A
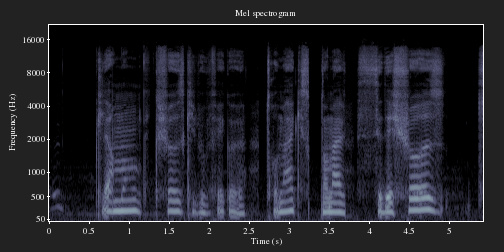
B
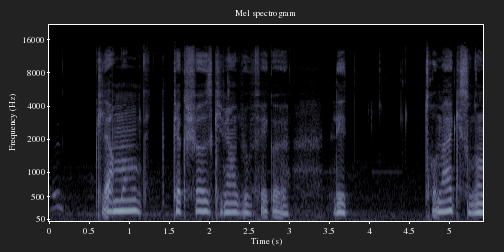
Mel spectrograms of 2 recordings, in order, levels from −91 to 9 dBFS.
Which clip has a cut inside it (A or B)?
A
